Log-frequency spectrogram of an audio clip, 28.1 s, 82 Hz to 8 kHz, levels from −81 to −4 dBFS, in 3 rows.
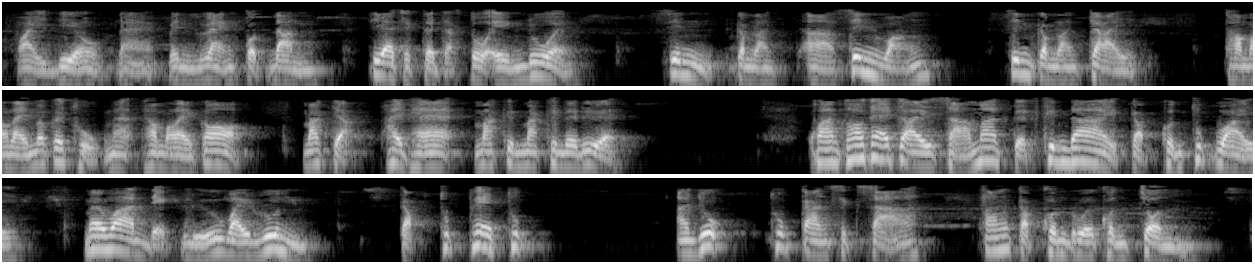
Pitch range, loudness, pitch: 125-195 Hz, -24 LUFS, 145 Hz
